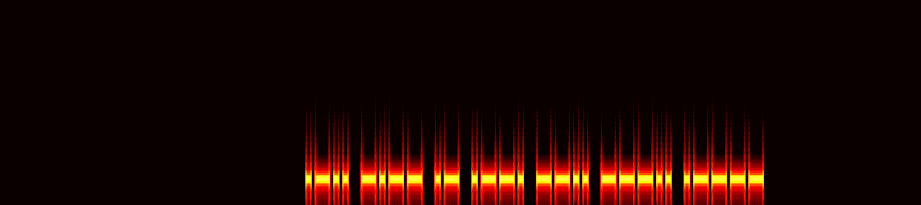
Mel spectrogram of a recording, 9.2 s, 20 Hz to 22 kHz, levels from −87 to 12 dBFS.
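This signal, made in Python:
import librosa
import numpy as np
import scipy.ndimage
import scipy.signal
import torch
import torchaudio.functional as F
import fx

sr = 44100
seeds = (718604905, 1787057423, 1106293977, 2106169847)

y = fx.morse(sr, text='LYAPZ81', wpm=26, hz=430.0, level_db=-5.5)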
